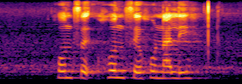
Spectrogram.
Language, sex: Southern Sotho, female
